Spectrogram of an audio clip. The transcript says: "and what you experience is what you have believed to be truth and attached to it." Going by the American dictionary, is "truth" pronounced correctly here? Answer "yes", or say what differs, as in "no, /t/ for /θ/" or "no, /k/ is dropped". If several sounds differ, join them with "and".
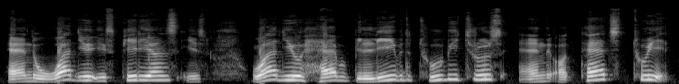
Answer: no, /s/ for /θ/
